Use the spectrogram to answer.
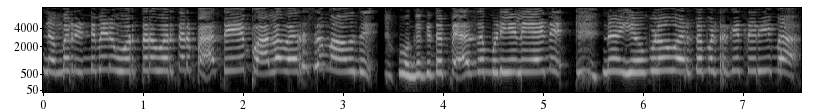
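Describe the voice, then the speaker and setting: A woman's voice: very high voice, sing-song, a little fast, sharp tone, slight background noise, heavily acted. A woman voicing a frail, tearful elderly woman with a Kanyakumari Tamil accent, in a cartoon. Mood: tearful, overjoyed.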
